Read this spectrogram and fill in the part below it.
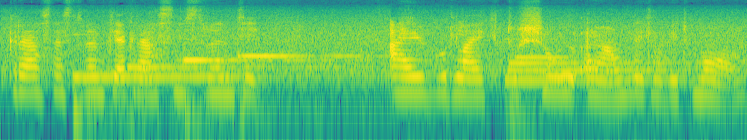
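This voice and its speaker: A woman with a Czech accent, a Czech native, slowly and thoughtfully explaining idioms as a language teacher, filmed outdoors on a tripod camera in the cold. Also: medium pitch, level tone. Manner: slow, thoughtful, unhurried. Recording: outdoor take with loud stream noise.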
